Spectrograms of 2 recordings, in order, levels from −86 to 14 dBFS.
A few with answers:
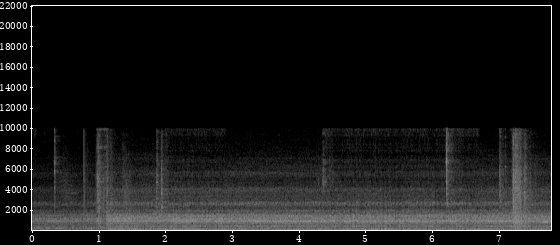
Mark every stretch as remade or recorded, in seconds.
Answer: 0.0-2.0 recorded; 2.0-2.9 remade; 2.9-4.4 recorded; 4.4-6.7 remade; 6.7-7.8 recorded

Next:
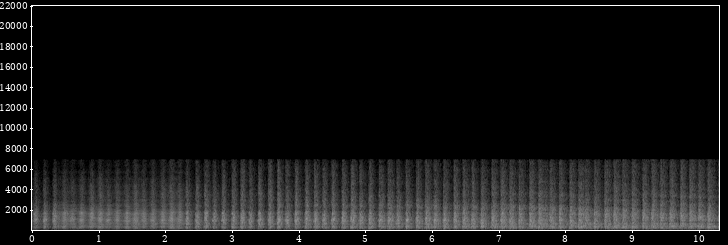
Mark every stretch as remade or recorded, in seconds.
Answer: 0.0-0.4 recorded; 0.4-2.3 remade; 2.3-10.3 recorded

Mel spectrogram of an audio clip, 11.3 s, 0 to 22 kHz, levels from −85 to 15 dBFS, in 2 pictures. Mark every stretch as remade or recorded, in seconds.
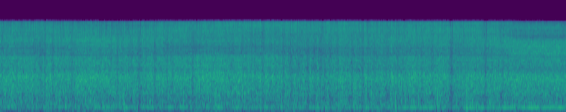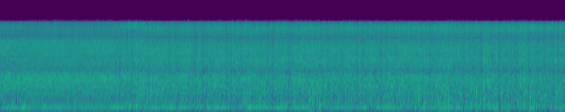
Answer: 0.0-5.9 recorded; 5.9-6.8 remade; 6.8-11.3 recorded

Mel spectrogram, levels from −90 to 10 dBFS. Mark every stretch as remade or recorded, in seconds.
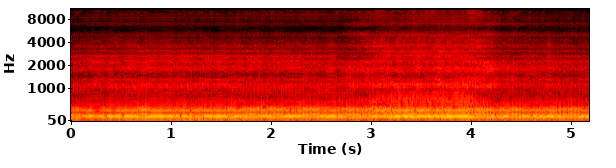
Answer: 0.0-5.2 remade

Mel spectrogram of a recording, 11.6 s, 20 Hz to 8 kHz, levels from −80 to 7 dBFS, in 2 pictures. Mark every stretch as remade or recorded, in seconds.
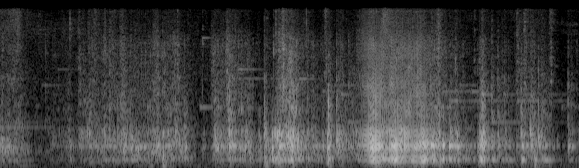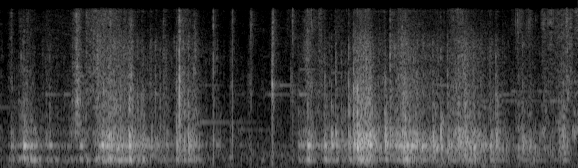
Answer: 0.0-3.6 recorded; 3.6-4.3 remade; 4.3-11.6 recorded

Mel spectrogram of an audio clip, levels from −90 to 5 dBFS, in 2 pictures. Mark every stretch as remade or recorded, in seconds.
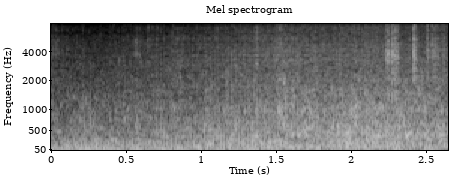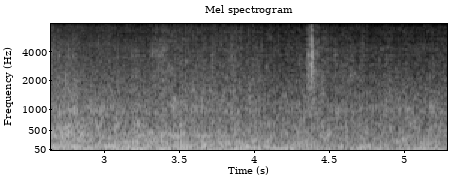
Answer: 0.0-0.7 recorded; 0.7-2.1 remade; 2.1-3.2 recorded; 3.2-5.3 remade

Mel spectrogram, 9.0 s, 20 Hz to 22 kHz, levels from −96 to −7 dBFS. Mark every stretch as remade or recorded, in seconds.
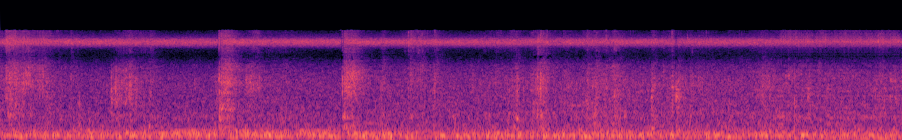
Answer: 0.0-7.8 recorded; 7.8-9.0 remade

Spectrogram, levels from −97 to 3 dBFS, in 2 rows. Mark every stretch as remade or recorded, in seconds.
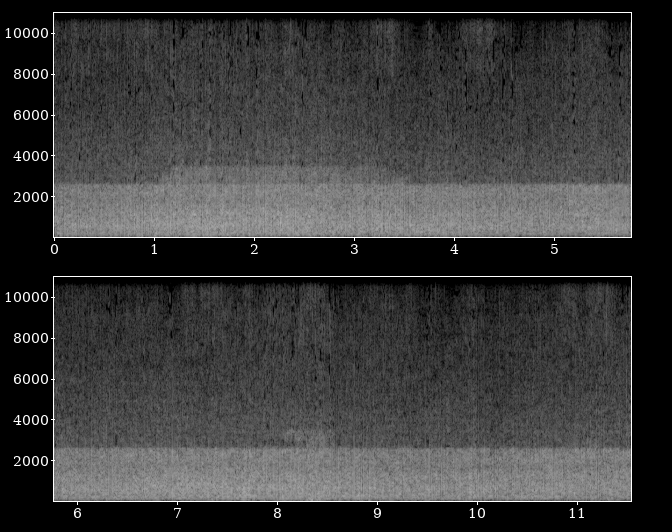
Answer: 0.0-11.5 remade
